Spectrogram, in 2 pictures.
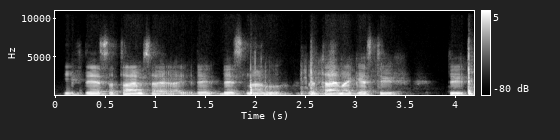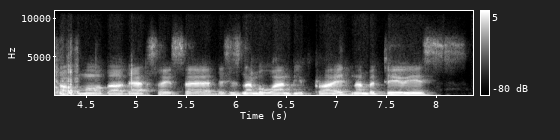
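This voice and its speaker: A man's voice: on the low side, pushed and bright, highs cut off, a little hiss or hum. A man with an Indonesian accent, a Balinese native speaker, giving a hesitant webinar talk full of fillers and restarts. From Bali, Indonesia. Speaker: guest speaker, aircraft technical representative. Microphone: video call.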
